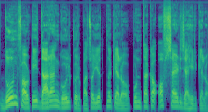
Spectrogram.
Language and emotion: Goan Konkani, neutral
